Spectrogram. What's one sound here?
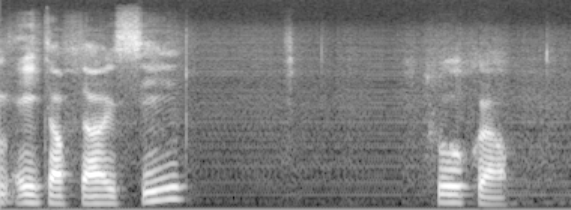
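A wire clicks faintly as it is pushed into a breadboard.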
